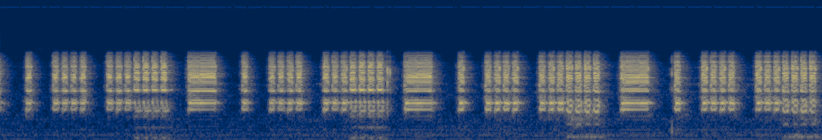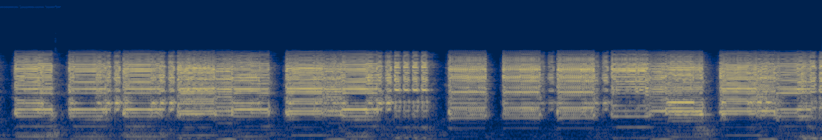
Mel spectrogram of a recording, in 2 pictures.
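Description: Two floppy disk drive motors buzz out the Imperial March, a loud, raspy electronic melody of stepped, staccato notes with short gaps, becoming more sustained toward the end. No one speaks.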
